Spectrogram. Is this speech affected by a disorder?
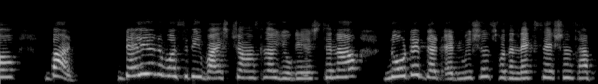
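No.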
